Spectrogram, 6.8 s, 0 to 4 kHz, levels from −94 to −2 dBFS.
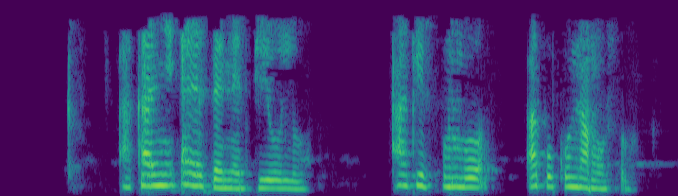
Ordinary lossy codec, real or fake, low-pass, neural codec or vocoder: MP3, 24 kbps; fake; 3.6 kHz; codec, 16 kHz, 2 kbps, FreqCodec, larger model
